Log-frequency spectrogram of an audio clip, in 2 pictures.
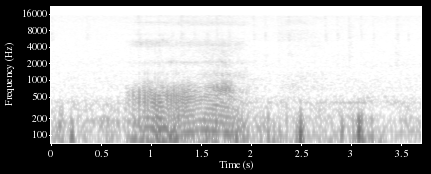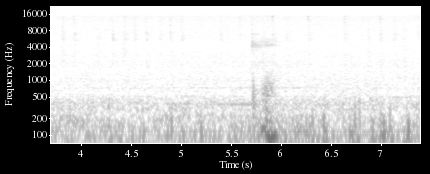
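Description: Two low, fluttering snores sound several seconds apart over quiet room noise. This is dog snoring.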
